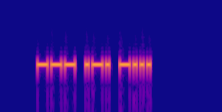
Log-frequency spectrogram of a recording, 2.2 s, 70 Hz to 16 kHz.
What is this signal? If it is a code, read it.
Morse code, heard as a keyed tone, about 36 wpm, 700 Hz. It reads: ORB
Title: USA Call Sign Postfixes - 3 Letters 35wpm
